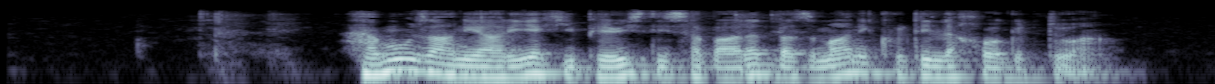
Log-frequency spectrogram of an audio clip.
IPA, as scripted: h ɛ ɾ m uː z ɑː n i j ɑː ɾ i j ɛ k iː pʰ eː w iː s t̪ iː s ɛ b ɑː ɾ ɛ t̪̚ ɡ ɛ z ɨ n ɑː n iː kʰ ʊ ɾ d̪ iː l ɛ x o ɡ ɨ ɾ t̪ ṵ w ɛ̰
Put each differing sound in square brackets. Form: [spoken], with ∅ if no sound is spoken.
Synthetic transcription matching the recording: h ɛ [∅] m uː z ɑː n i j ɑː ɾ i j ɛ k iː pʰ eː w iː s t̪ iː s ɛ b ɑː ɾ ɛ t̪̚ [b] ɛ z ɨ [m] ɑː n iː kʰ ʊ ɾ d̪ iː l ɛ x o ɡ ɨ ɾ t̪ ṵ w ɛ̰

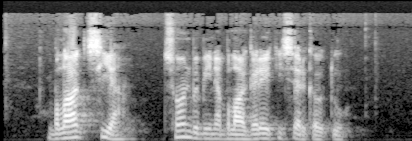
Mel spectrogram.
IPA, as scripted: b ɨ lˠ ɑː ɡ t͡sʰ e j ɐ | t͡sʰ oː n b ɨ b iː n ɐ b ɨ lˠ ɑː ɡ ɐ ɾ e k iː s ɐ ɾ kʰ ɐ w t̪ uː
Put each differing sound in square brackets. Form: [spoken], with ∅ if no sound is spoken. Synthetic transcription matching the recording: b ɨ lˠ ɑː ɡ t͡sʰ [i] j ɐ | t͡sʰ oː n b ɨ b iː n ɐ b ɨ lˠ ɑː ɡ ɐ ɾ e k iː s ɐ ɾ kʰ ɐ w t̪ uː

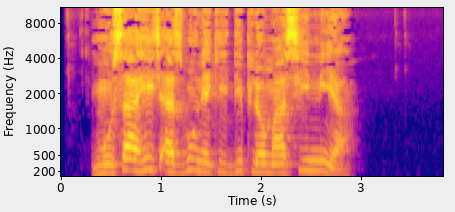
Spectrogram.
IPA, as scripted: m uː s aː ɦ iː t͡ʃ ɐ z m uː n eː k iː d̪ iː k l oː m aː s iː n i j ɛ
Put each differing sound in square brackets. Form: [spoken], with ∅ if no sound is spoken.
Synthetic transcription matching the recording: m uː s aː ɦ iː t͡ʃ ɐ z m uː n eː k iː d̪ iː [p] l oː m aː s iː n i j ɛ

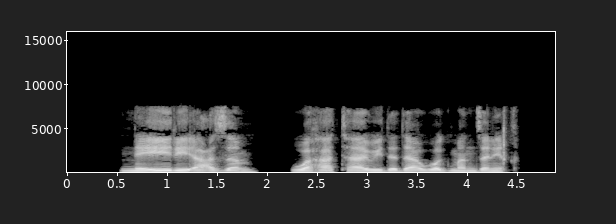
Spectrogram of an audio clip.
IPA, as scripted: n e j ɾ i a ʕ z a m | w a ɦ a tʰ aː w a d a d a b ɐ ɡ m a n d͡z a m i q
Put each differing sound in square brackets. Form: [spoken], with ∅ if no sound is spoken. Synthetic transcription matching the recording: n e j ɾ i a ʕ z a m | w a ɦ a tʰ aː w [i] d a d a [w] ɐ ɡ m a n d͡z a [n] i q

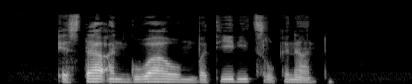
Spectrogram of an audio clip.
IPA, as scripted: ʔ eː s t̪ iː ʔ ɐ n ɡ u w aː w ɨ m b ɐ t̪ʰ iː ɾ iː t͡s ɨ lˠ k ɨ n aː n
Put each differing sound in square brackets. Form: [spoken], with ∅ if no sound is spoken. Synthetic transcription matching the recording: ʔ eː s t̪ [aː] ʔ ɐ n ɡ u w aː w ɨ m b ɐ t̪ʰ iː ɾ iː t͡s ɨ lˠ k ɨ n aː n

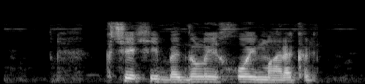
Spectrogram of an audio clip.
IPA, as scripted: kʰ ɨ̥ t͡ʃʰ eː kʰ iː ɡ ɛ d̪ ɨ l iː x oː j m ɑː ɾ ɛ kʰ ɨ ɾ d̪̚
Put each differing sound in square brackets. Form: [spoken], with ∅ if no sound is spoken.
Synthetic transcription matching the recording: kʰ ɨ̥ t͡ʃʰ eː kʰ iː [b] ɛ d̪ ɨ l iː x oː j m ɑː ɾ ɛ kʰ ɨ ɾ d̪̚

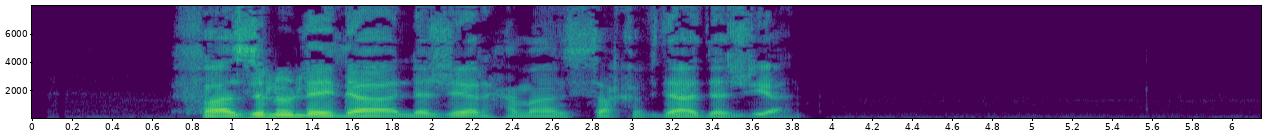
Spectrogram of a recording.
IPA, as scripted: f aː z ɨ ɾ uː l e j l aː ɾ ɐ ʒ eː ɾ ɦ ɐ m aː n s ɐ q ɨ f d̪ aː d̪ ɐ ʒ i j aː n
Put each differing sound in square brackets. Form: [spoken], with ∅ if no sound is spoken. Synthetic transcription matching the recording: f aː z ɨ [l] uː l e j l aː [l] ɐ ʒ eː ɾ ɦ ɐ m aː n s ɐ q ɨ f d̪ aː d̪ ɐ ʒ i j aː n

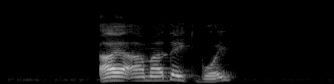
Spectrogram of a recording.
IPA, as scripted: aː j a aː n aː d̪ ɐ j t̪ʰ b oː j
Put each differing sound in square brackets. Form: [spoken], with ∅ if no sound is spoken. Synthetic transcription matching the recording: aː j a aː [m] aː d̪ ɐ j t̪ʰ b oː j

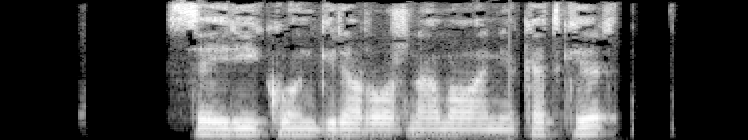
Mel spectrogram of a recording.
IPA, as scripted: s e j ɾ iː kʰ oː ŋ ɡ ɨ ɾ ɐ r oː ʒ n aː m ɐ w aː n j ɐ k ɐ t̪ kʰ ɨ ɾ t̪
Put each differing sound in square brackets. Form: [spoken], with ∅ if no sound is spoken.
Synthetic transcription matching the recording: s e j ɾ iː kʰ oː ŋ ɡ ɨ ɾ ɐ r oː ʒ n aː m ɐ w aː n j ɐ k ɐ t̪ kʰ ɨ ɾ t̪

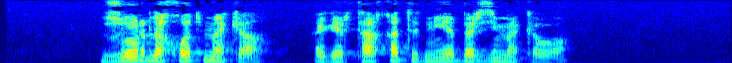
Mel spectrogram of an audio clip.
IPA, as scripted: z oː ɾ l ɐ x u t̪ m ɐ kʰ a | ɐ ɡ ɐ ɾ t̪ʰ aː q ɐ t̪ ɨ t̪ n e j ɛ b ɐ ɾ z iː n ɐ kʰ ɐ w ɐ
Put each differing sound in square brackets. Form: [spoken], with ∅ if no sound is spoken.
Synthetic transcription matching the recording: z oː ɾ l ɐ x [o] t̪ m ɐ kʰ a | ɐ ɡ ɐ ɾ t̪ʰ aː q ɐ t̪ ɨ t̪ n [i] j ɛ b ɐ ɾ z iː [m] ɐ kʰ ɐ w ɐ

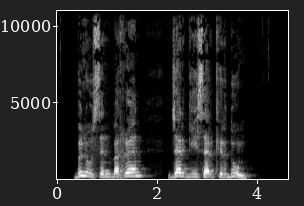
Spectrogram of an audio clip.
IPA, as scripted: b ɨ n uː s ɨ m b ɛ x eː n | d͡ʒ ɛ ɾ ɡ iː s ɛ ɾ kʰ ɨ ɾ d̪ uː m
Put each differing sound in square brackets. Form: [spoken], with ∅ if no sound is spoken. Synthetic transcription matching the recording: b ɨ n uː s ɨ [n] b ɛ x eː n | d͡ʒ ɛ ɾ ɡ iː s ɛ ɾ kʰ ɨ ɾ d̪ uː m

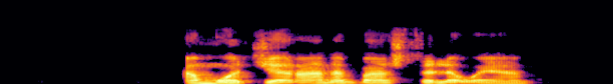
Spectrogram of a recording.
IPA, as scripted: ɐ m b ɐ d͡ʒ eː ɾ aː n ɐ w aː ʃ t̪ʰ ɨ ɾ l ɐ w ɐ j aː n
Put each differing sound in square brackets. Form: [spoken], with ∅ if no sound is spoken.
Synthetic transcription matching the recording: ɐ m [w] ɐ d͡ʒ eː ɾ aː n ɐ [b] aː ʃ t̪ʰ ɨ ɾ l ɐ w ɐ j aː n

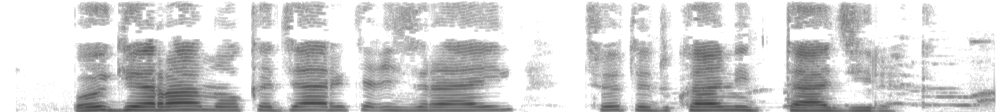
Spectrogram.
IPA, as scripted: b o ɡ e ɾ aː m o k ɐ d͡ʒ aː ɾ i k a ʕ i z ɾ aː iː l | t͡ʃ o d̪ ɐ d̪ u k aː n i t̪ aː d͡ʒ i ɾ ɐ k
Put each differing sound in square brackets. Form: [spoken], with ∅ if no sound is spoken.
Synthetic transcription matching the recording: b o ɡ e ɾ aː m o k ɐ d͡ʒ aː ɾ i k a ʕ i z ɾ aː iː l | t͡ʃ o [t̪] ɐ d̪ u k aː n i t̪ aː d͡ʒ i ɾ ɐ k

